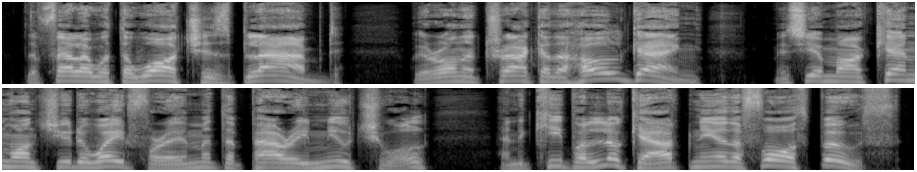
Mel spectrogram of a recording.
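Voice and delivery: high, urgent, hurried report. A narrator's reading. Man brings the inspector word of the gang, hurriedly. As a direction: rattle off urgent news. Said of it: "said to him hurriedly".

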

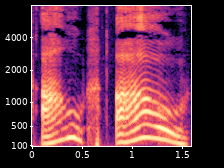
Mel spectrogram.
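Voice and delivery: high pained ow, ow; sharp cry of pain. A narrator's reading. Larch tree yelps at the ant bites, high pained cry. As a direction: yelp as if bitten hard. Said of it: "Tentokrát to bolelo více".

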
